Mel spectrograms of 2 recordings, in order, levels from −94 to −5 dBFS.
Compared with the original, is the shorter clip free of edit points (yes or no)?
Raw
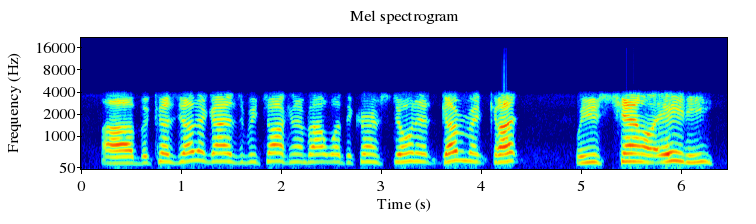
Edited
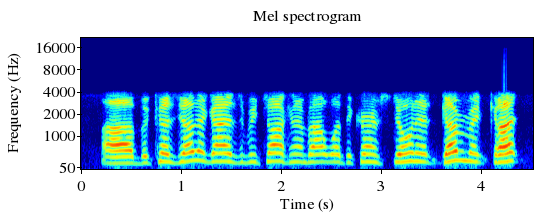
yes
